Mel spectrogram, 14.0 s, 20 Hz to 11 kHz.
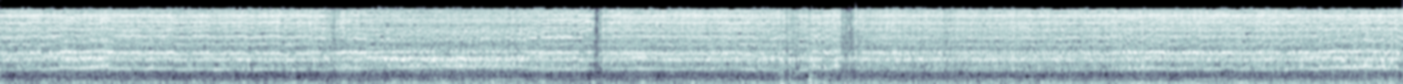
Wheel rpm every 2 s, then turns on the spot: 160, 170, 160, 160, 170, 160, 160.
none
